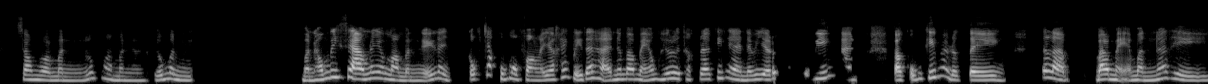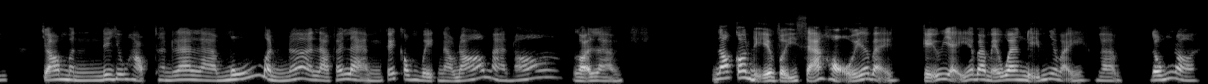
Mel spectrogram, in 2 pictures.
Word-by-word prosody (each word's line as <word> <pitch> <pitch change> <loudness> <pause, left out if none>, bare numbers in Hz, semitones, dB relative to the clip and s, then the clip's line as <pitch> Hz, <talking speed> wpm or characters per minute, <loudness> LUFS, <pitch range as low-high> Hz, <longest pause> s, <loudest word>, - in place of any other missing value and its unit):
xong 220 -2 -1
rồi 200 -2 -1
mình 180 -1 -5
lúc 270 +5 -6
mà 250 - -5
mình, 190 -2 -4 0.2
kiểu, 205 - -4
mình 220 -6 -2 1.1
mình 185 -1 -2
hông 220 +6 +1
biết 335 - +2
sao 250 -8 +8
nữa 275 +4 -1
nhưng 270 -5 -1
mà 205 - +2
mình 180 -1 -4
nghĩ 215 +6 -2
là 275 - -3 0.2
cũng 230 +1 -4
chắc 445 -1 -5
cũng 245 - -3
một 250 -3 0
phần 200 -3 0
là 190 - -5
do 220 +2 +1
khác 335 - -5
biệt 215 -2 0
thế 270 - +2
hệ 260 -10 0
nên 235 +2 -1
ba 240 0 +4
mẹ 215 -4 -2
hông 225 - -2
hiểu 245 +3 -1
được, 270 - +1
thực 220 +1 -11
ra 240 0 +2
cái 290 - -4
nghề 240 -7 0
này 205 +1 -2
bây 230 - -1
giờ 220 - +3
rất 275 - -2 0.2
phổ - - -11
biến 285 +9 -2
mà - - -5 0.4
và 200 - +6
cũng 220 +5 -4
kiếm 315 +6 0
ra - - -4
được 210 -3 -4
tiền. 200 -1 +3 0.4
Tức 315 - +1
là 225 -8 +2 0.3
ba 230 +2 +6
mẹ 225 -3 0
mình 200 -1 -1
á 270 +4 -1
thì 195 -5 -3 0.3
cho 220 - +3
mình 190 -4 -1
đi 230 +2 +2
du 235 0 -1
học 235 -1 -3
thành 200 -2 -5
ra 215 +2 +1
là 195 -4 -2
muốn 235 - +1
mình 180 - +1
á 245 +2 0
là 185 -4 -1
phải 210 +6 -2
làm 210 -8 -1
cái 245 +6 -3
công 220 -3 -1
việc 175 -2 -3
nào 165 -2 -5
đó 180 - -1
mà 185 - -4
nó, 270 - -4 0.2
gọi 170 -1 +6
là, 175 -2 -3 0.9
nó 275 +3 +7
có 305 +1 +6
địa 220 -8 +6
vị 160 - +3
xã - - +4
hội 195 -5 +4
á 250 - +2
bạn, - - 0 0.3
kiểu 190 +9 +1
vậy - - +2
á. 225 - 0
Ba 230 -1 +5
mẹ 195 - 0
quan 215 +1 +5
điểm 220 - -1
như 245 - -3
vậy 195 - -4
và 180 -2 -5 0.4
đúng 215 +8 +5
rồi. 185 -8 +1
220 Hz, 255 wpm, -24 LUFS, 190-245 Hz, 1.1 s, sao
